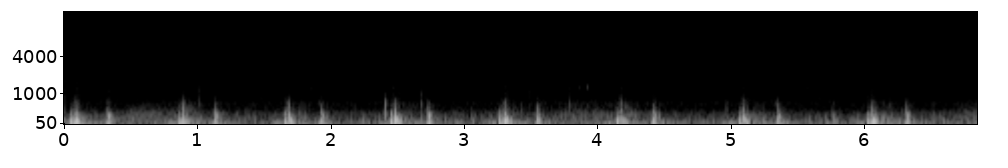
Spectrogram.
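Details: An adult's own heartbeat heard through a stethoscope while sitting at a desk, neck pulse visible: steady lub-dub at about 74 beats a minute with a faint low hum behind it; normal heart sounds.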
